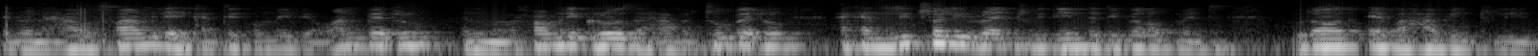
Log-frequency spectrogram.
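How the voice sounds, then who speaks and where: Audible room echo surrounds a man who talks at a very fast pace, somewhat breathy, with ordinary pitch variation. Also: medium pitch for a man. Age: young. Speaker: real estate company representative. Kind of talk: presentation with Q&A at community meeting.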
